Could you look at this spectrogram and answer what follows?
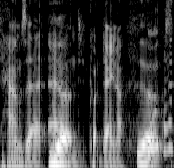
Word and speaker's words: Khamzat: Yeah, it depends where you are. I believe in Russia you say Hamza, and other places you'll pronounce the K.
